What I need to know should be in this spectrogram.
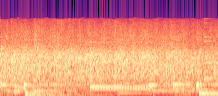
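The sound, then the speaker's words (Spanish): Applause follows patriotic cheers at a community gathering: a dense, continuous clatter of clapping hands at even loudness, with a low tonal sound running beneath it. “Aplauso.”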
